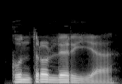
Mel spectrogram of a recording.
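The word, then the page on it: controlleria: italiano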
